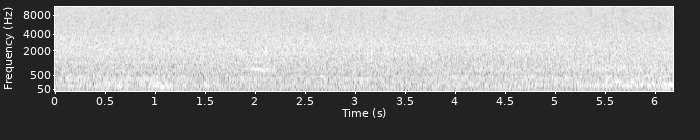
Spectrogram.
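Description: Quiet, soft rustling of a foundation brush buffing liquid foundation into the skin of the face, over a low steady hiss and faint hum.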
